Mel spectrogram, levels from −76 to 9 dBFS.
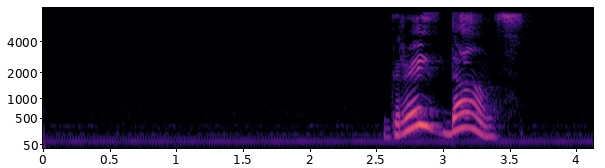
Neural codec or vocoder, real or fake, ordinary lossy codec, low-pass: none; real; none; 7.2 kHz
